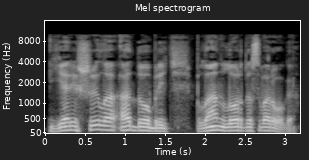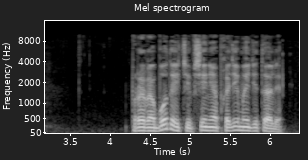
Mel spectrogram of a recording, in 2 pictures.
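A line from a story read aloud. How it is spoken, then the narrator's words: Almost calm. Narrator (Russian): сказала почти спокойно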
